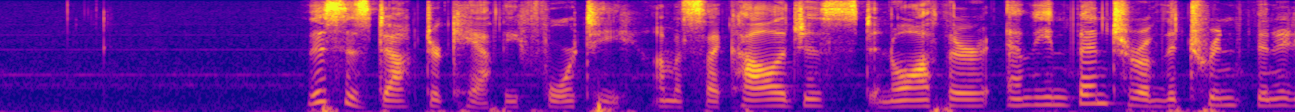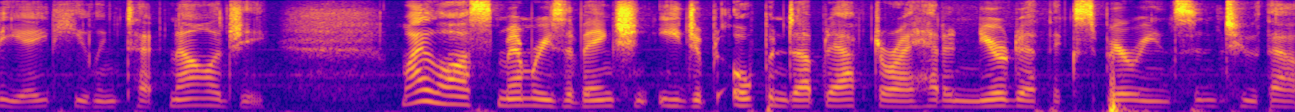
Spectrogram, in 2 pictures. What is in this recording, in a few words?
Radio Promo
